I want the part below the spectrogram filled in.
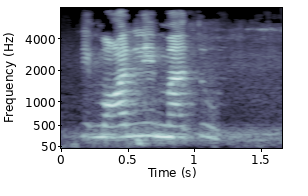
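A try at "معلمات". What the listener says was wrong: एक तो आप फिर इसको भी मतू पढ़ रही हैं, ये मतू नहीं है, ये मातू है।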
